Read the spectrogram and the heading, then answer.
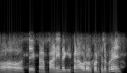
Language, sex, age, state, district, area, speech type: Odia, male, 30-45, Odisha, Sundergarh, urban, conversation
